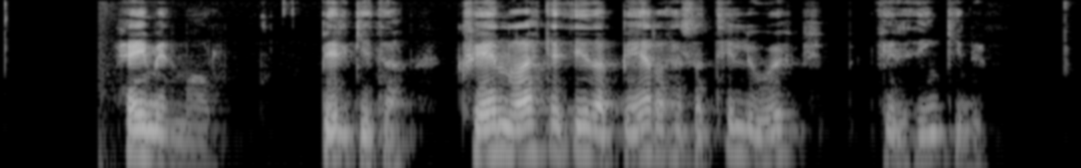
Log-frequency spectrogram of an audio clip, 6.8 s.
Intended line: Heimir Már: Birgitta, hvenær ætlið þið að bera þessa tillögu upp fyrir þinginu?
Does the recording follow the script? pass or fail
pass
